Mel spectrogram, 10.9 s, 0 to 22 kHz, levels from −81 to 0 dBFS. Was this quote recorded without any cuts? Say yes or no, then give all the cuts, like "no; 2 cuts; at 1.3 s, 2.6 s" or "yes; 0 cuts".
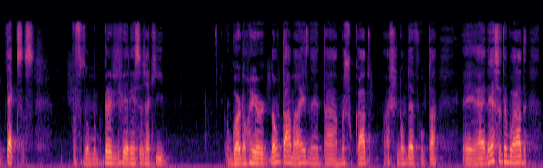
yes; 0 cuts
